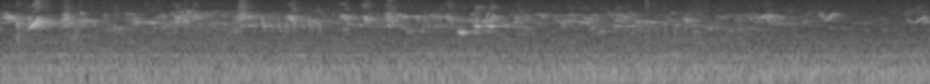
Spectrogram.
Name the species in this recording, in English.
Hawaii Amakihi, Iiwi, Apapane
